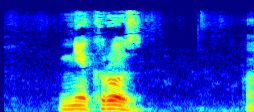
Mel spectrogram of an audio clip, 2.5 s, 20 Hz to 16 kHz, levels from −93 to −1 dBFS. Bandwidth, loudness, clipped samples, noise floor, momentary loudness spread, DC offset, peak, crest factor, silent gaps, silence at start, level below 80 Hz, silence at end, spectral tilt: 11.5 kHz; -19 LUFS; under 0.1%; -64 dBFS; 15 LU; under 0.1%; -4 dBFS; 20 dB; none; 0.6 s; -58 dBFS; 0 s; -4.5 dB/octave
